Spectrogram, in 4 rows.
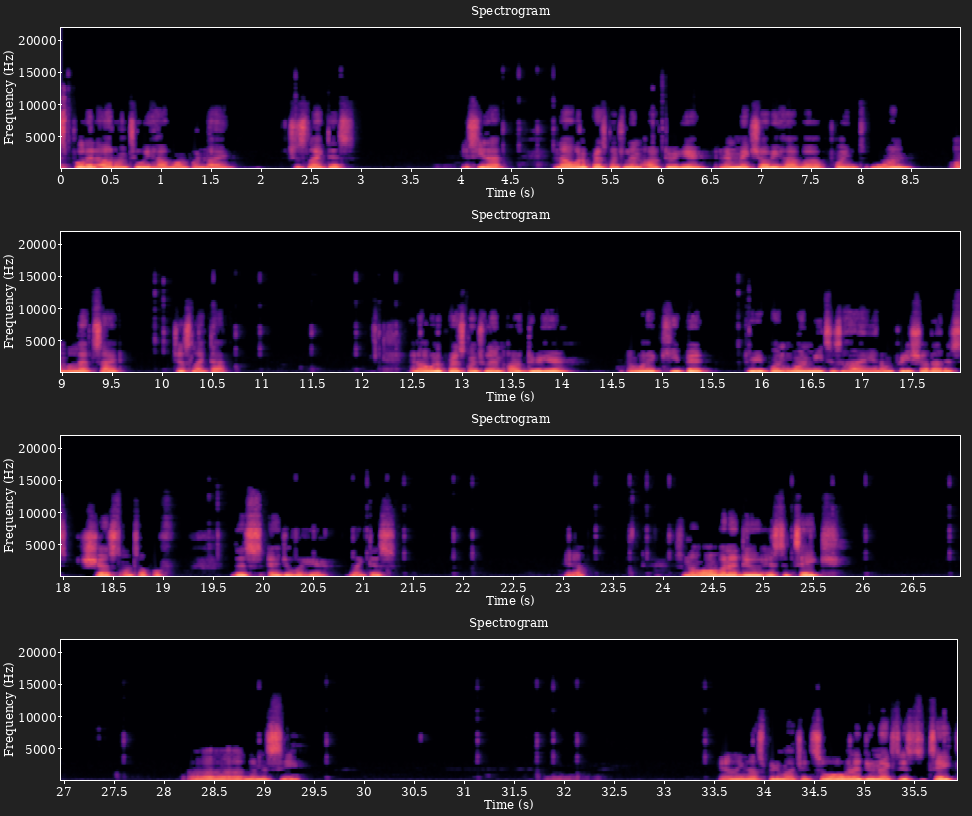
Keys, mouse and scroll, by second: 0.3-3.0 drag, 3.0 middle click, 4.1-5.8 middle drag, 5.3-5.8 scroll up 2, 5.8 ctrl+r, 10.3 shift+click, 10.4 middle click, 10.4 scroll down 2, 10.9-12.9 middle drag, 11.4-11.8 scroll up 2, 13.5 ctrl+r, 17.6-19.8 drag, 20.6-23.5 middle drag, 20.8-21.2 scroll up 2, 21.7-22.3 scroll up 2, 22.9 scroll down 2, 23.1 Tab, 23.6-31.5 middle drag, 23.8 shift+scroll down 1, 24.1 Tab, 27.2-27.9 scroll up 2, 31.5-32.0 scroll up 2, 31.9-32.9 shift+middle drag, 33.9 scroll down 1, 34.1-35.9 middle drag.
